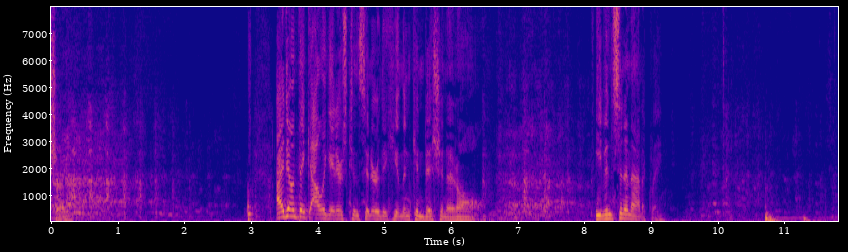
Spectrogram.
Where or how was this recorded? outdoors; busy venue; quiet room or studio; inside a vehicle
busy venue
